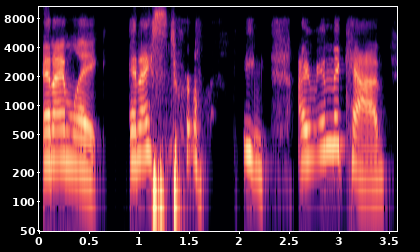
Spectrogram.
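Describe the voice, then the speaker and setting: A woman telling a story on a video-call podcast, her voice jumping high whenever she acts out what others said. The recording is dry and close, with no room sound. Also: a little slow, no room sound. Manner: lively, acts out quoted people with big pitch jumps. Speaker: guest. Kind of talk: animated storytelling in a podcast chat.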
